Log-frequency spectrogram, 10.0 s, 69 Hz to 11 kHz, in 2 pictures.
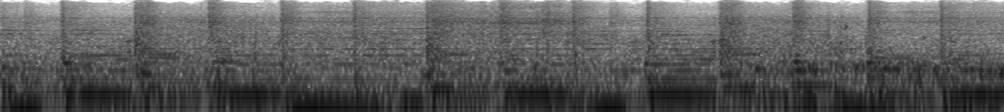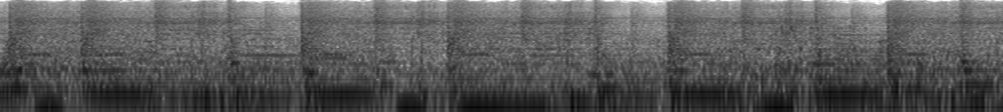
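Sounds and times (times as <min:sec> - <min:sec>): deep bass line: 0:00.0 - 0:10.0
steady drum beat: 0:01.4 - 0:09.6
electronic music: 0:03.5 - 0:06.5.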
